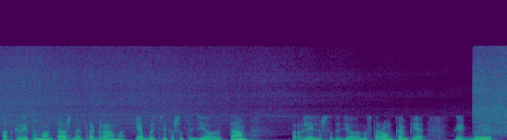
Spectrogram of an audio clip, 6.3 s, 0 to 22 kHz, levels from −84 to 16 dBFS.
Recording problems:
high frequencies cut off; severe; nothing above 4 kHz
hiss; noticeable; throughout; 15 dB below the speech

